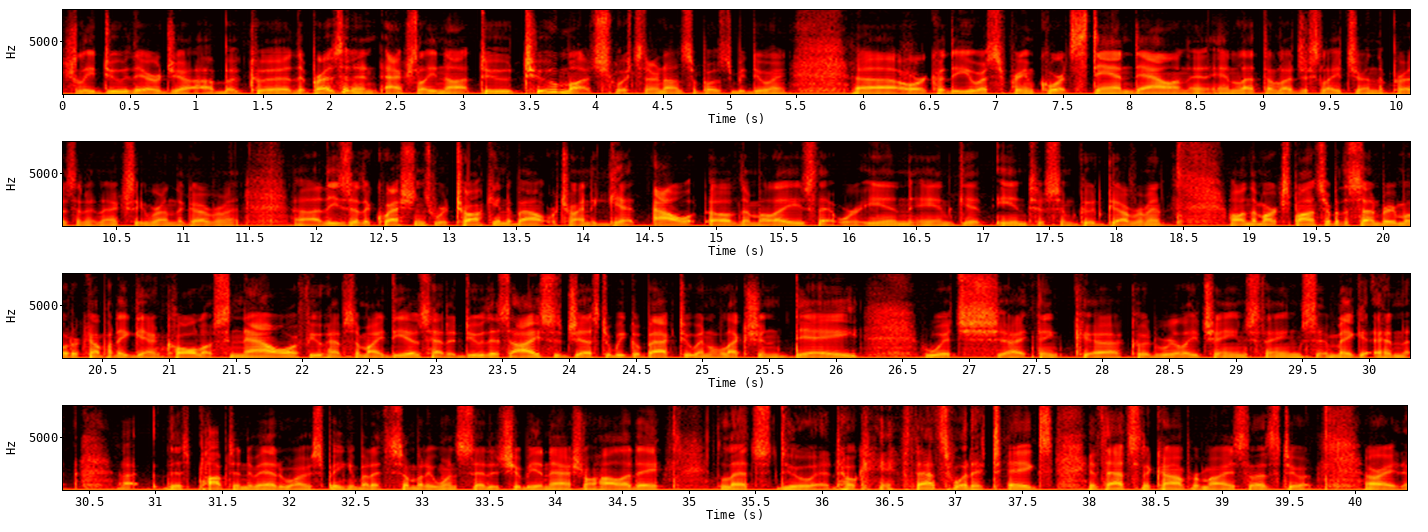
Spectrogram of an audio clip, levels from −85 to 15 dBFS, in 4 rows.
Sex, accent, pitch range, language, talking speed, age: male, American, 80-105 Hz, English, 220 wpm, 50-69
